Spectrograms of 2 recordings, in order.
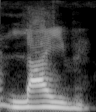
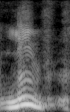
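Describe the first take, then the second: First: The vowel sounds like the word 'eye'. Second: The vowel sounds like the word 'it'. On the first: The speaker calls it wrong. "लाइव नहीं, लाइव नहीं बोलना है" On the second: The speaker calls it right. "लिव मतलब होता है रहना"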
